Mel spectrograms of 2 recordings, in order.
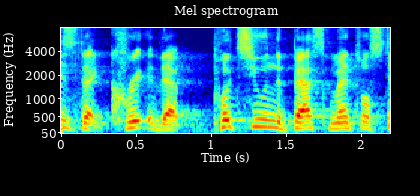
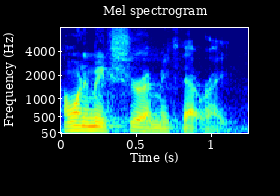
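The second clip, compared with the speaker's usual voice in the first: mock-serious, quieter, serious-sounding tone; 9 semitones lower, 13 dB quieter than usual. Recalling pitching to someone, acting out your own earlier way of talking: retelling own serious tone. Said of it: "I talk real serious".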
